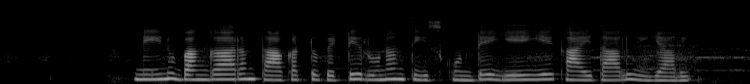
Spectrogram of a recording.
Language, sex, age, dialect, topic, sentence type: Telugu, female, 18-24, Telangana, banking, question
